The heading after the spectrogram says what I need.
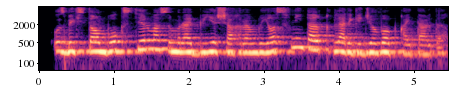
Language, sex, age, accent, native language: Uzbek, female, 19-29, Toshkent viloyati, Uzbek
